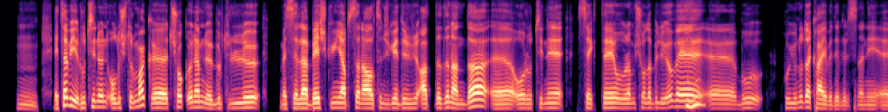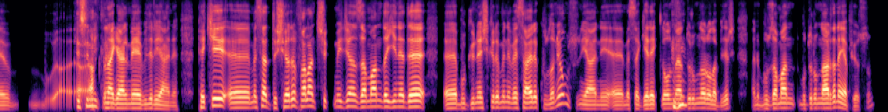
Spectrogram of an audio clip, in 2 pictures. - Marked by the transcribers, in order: unintelligible speech
- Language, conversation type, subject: Turkish, podcast, Yeni bir şeye başlamak isteyenlere ne önerirsiniz?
